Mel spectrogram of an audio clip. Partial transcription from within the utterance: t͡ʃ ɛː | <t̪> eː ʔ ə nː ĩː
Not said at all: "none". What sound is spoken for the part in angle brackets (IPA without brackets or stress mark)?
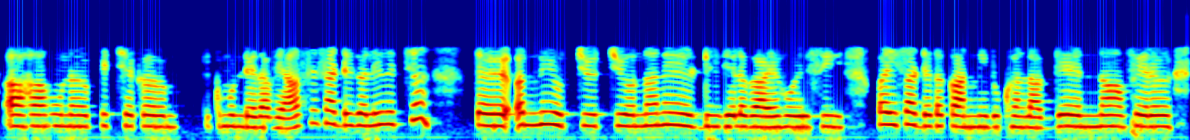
t̪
